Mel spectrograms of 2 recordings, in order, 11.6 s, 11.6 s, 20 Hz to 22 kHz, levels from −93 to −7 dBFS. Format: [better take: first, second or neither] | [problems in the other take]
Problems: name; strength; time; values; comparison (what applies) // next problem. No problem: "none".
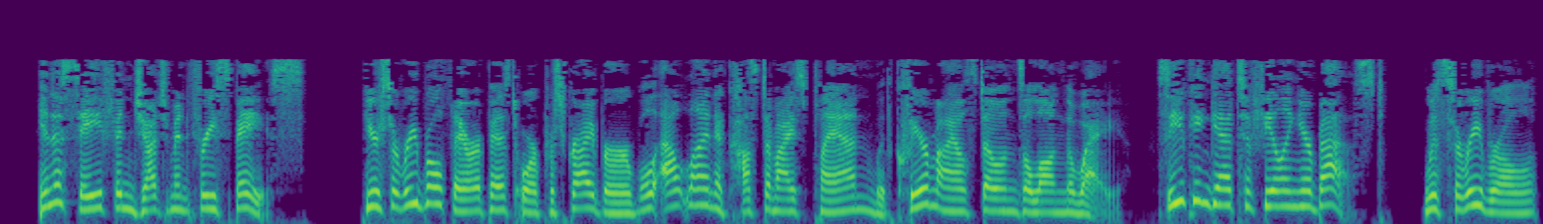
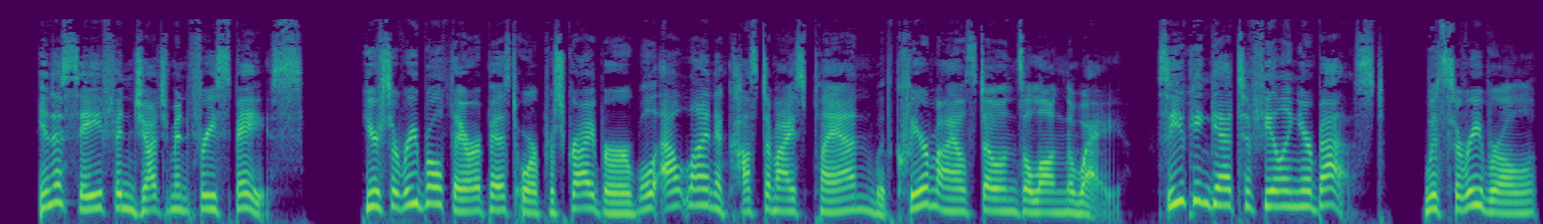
second | garbled, watery; slightly; nothing above 8 kHz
